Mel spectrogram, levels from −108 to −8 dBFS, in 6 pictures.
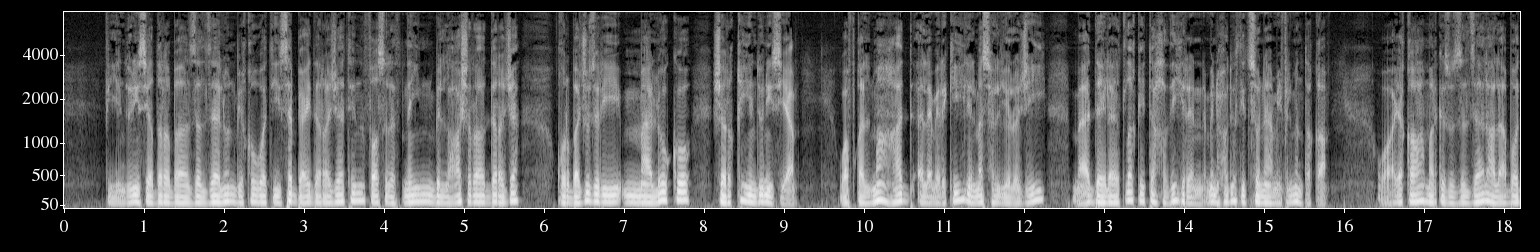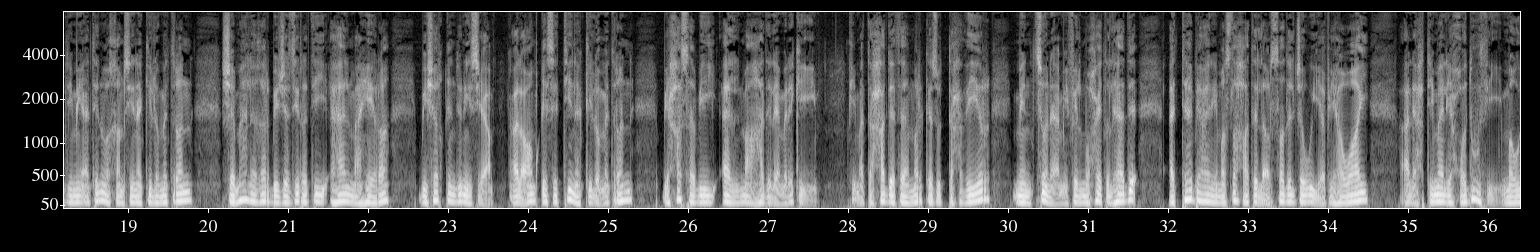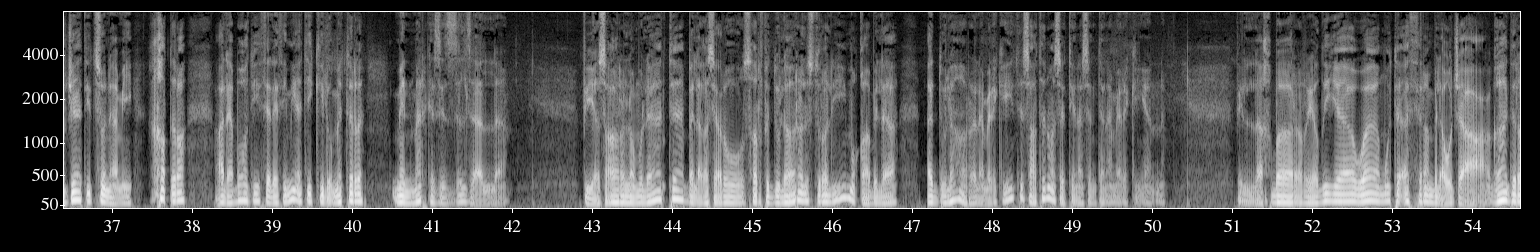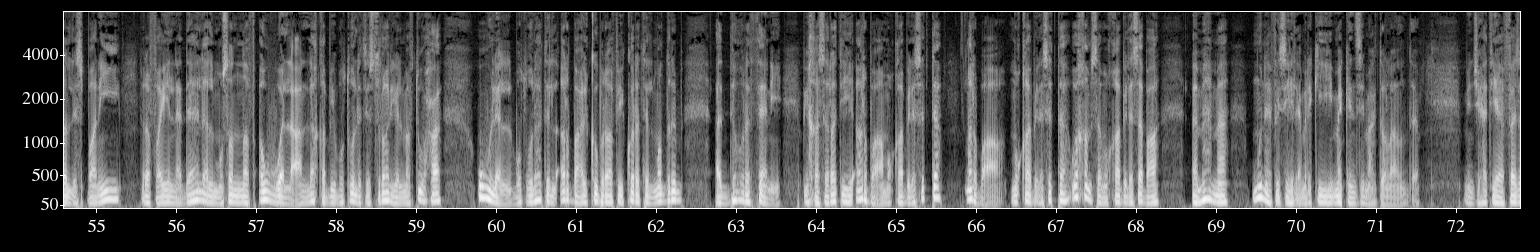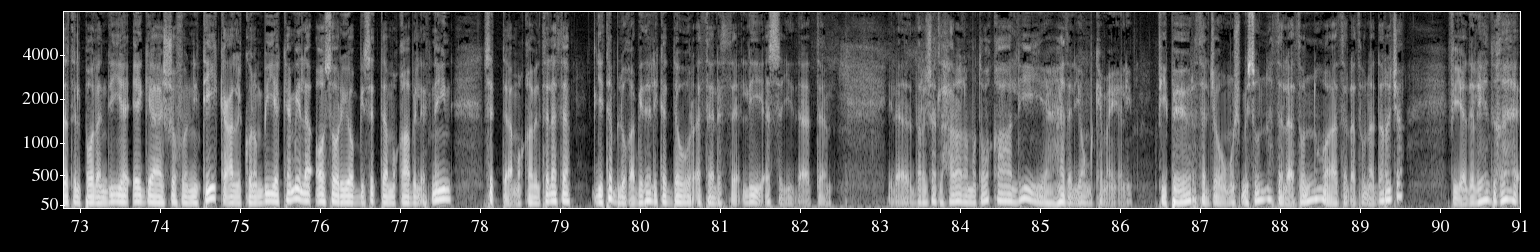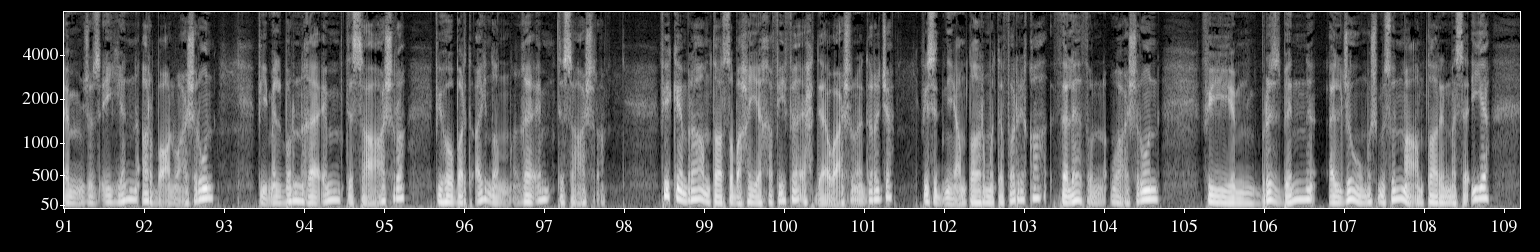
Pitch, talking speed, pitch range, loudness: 100 Hz, 110 wpm, 90-115 Hz, -22 LUFS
